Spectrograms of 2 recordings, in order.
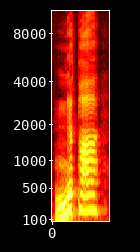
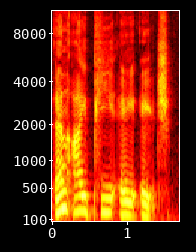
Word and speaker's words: Nipah: All right, so this is called Nipah virus. Maybe I'm pronouncing it incorrectly. It's n i p a h.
